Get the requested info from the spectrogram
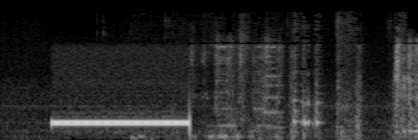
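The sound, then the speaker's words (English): A loud, steady telephone dialing tone as a phone call is placed holds one pitch for about a second and a half, then cuts off into a jumble of faint clicks and muffled line noise. “Let me I'll call you on the phone.”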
